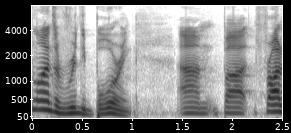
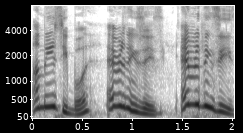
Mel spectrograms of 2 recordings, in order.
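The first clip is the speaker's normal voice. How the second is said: voice jumping an octave higher in pitch; 6 semitones higher than usual. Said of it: "your voice always goes an extra octave".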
